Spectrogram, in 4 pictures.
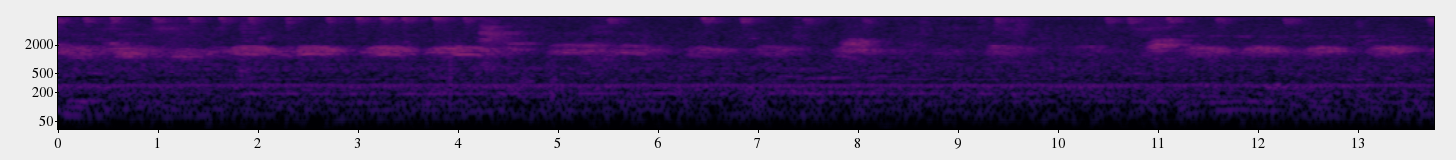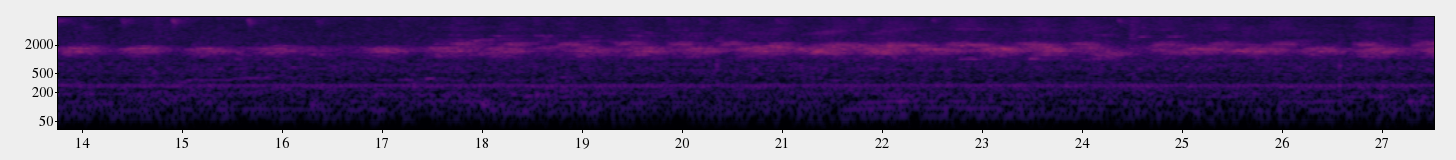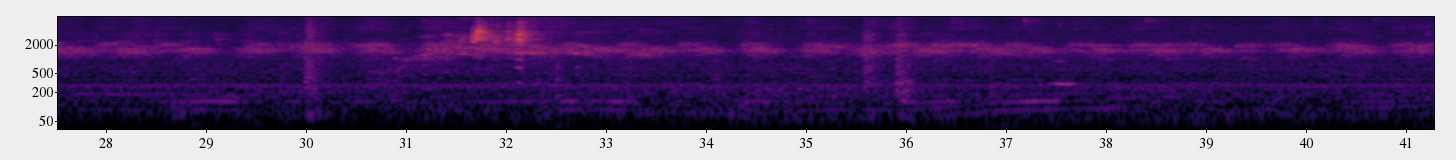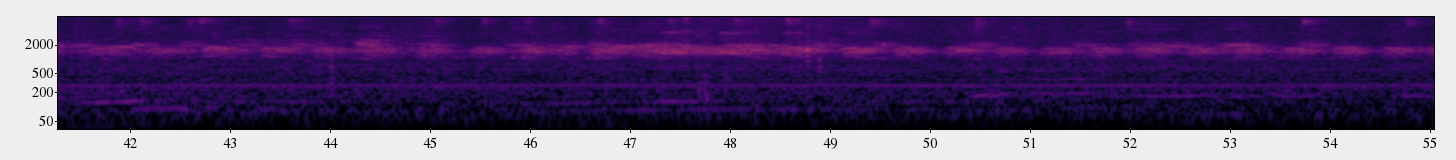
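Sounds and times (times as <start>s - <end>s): bird calling harshly: 30.6s - 35.4s.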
